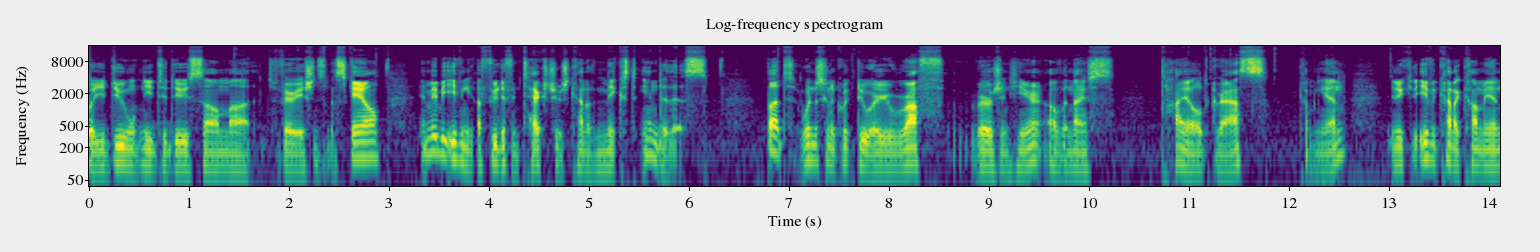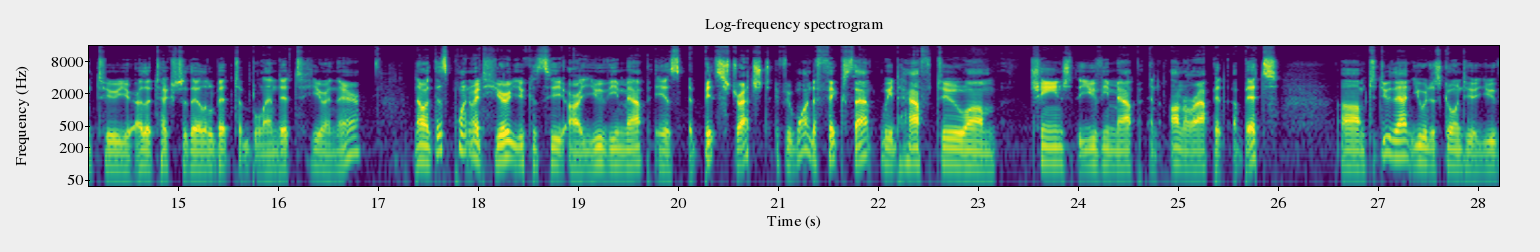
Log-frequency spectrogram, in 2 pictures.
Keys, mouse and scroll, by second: 1.6-2.8 middle drag, 2.8-7.0 drag, 7.0 middle click, 7.5-9.4 drag, 17.5-18.6 drag, 18.6 middle click, 18.8-20.6 drag, 23.6 middle click, 24.3 middle click.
